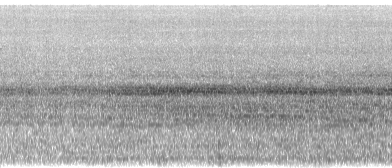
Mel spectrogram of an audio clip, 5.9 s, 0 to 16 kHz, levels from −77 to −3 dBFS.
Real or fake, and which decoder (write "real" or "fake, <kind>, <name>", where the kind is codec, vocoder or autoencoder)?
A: real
